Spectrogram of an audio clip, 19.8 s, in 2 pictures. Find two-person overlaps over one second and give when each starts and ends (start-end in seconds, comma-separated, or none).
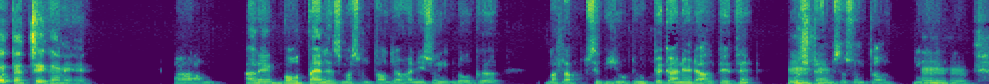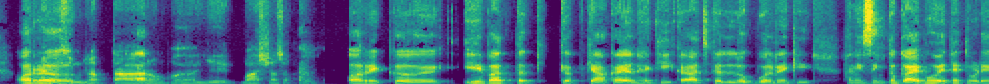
none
